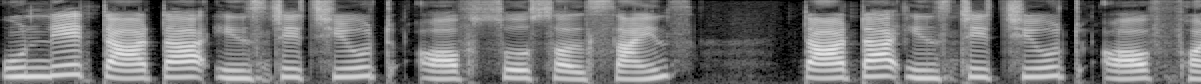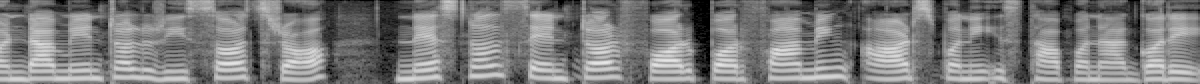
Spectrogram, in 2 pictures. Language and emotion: Nepali, neutral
